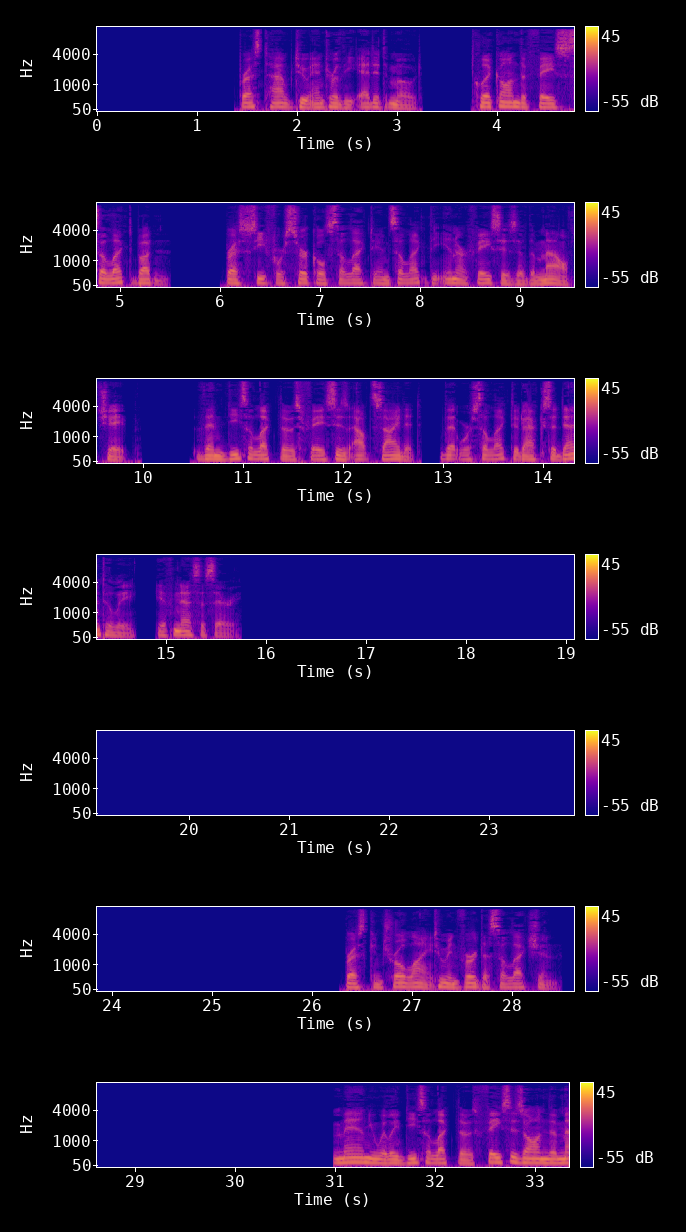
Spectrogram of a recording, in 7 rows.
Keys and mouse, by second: 1.3 middle click, 2.1 Tab, 2.7 middle click, 3.8 a, 4.8 middle click, 5.0 middle click, 7.5 click, 8.3 c, 26.1 ctrl+i, 31.0 c.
